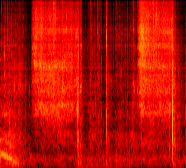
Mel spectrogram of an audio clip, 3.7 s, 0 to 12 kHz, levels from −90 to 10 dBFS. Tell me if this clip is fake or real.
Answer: fake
